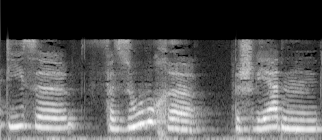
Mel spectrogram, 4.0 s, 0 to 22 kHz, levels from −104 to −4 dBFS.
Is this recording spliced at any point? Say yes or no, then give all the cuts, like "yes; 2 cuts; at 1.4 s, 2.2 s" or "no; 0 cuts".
no; 0 cuts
